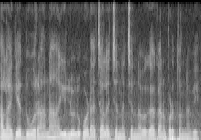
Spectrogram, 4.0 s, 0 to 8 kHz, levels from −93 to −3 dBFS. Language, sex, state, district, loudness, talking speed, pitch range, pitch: Telugu, female, Andhra Pradesh, Krishna, -18 LUFS, 120 wpm, 190-210 Hz, 195 Hz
